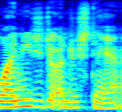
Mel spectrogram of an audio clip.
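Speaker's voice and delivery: imitated defensive tone. Retelling a friend's reply after an argument: imitating someone getting defensive. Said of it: "She was getting all defensive".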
